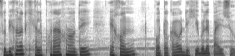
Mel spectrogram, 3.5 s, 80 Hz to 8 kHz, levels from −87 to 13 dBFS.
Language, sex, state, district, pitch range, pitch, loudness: Assamese, male, Assam, Sonitpur, 130-165 Hz, 155 Hz, -14 LUFS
